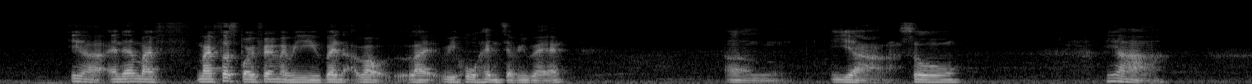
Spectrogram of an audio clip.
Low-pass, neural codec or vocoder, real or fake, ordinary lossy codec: 7.2 kHz; none; real; none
